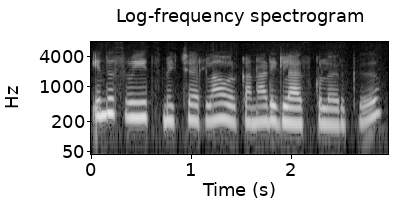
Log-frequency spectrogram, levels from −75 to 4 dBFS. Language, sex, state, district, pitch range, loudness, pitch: Tamil, female, Tamil Nadu, Nilgiris, 200-245 Hz, -15 LUFS, 210 Hz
